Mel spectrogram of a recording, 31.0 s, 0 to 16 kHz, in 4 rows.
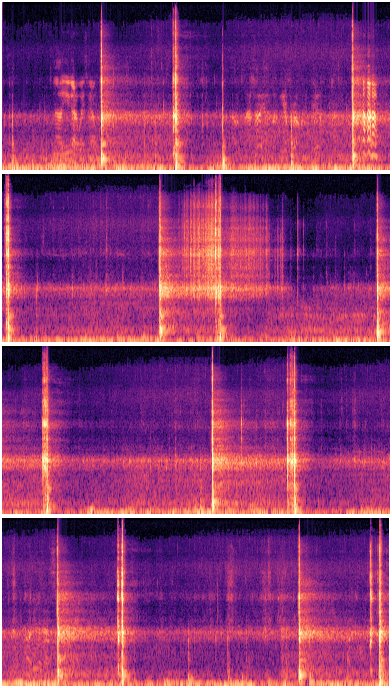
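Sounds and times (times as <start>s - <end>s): firework crackle: 10.9s - 13.4s
firework launch thump: 10.9s - 13.4s
firework shell bursting: 10.9s - 13.4s.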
